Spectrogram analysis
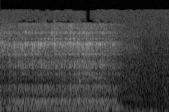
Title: roncando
